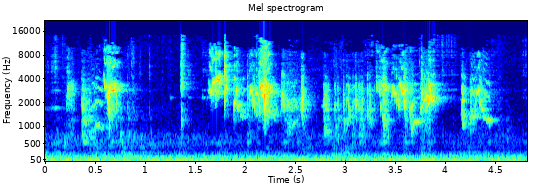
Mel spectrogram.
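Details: Pet budgie couples chattering almost continuously, a dense run of scratchy warbles, squawks and quick chirps with few pauses, over a faint low hum.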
